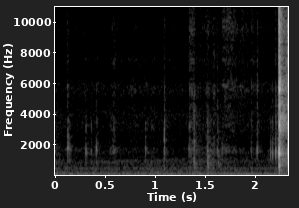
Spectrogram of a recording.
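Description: Near silence with a few faint plastic clicks as the two halves of an earbud charging case are pressed together around a replacement battery.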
